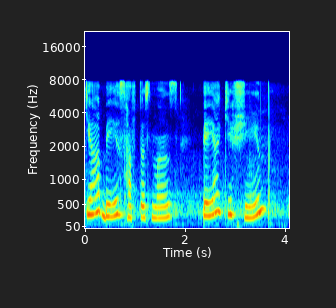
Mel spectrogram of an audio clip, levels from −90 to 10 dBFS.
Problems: none marked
